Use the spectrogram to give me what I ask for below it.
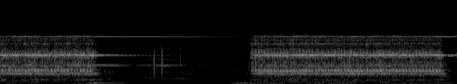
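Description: A telephone bell rings in two long, bright, steady bursts with a short pause between them, and no one speaks over the rings.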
